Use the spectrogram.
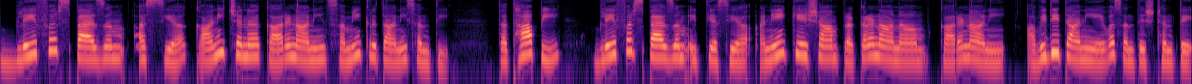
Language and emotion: Sanskrit, neutral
